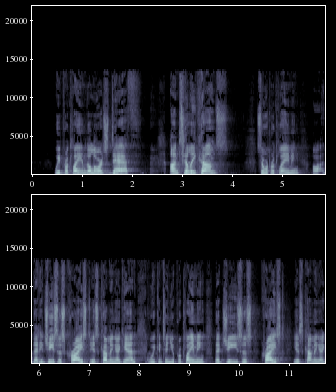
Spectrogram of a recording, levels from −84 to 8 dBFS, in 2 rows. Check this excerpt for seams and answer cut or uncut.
cut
